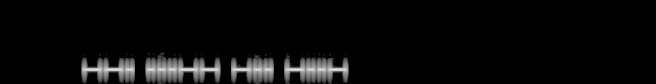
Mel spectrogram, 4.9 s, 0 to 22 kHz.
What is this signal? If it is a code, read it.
Morse code, heard as a keyed tone, about 30 wpm, 700 Hz. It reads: G3DX
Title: DXCC-100 Call Signs - 4 Characters - 30wpm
